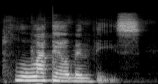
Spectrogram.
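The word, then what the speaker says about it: Platyhelminthes: next up is phylum plateau menthis so these are now here part of the lo petrocazoa so these are otherwise class known as flat worms notice glass plat rhymes with flat for those of course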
